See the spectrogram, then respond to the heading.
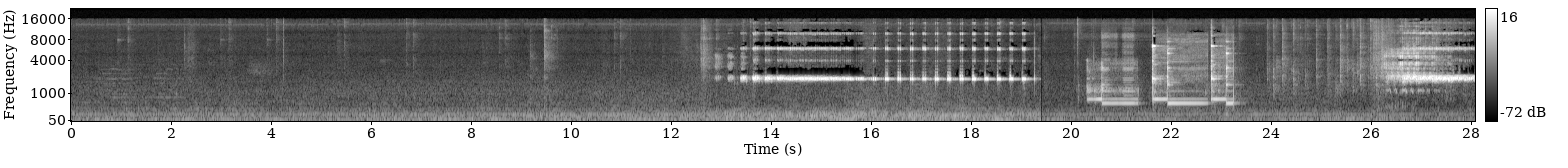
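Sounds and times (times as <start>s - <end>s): high steady electronic tone: 12.9s - 19.4s
rapid beeping: 12.9s - 19.4s.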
